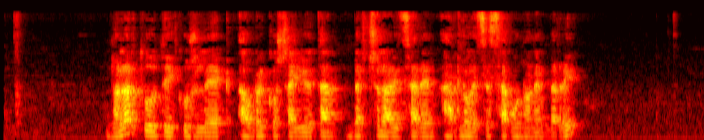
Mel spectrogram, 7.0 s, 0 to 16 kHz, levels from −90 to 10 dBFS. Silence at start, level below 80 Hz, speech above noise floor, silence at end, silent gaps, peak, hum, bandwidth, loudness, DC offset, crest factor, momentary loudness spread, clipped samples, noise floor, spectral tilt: 0.15 s; -64 dBFS; 39 dB; 1.25 s; none; -2 dBFS; none; 12 kHz; -24 LUFS; under 0.1%; 24 dB; 9 LU; under 0.1%; -64 dBFS; -3 dB/octave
